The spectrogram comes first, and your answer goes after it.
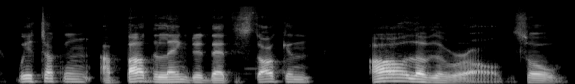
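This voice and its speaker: The speaker talks at a fairly slow pace with a Brazilian Portuguese accent and ordinary pitch variation. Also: man, medium pitch for a man. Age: 30s. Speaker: English-learning YouTuber. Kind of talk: live stream talk. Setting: live stream. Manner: halting, many fillers.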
